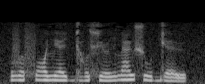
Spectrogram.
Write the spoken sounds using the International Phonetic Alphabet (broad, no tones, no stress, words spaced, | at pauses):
vəfɔlʲæi̯ ɡʲɑ̤lˠxʲə˞i̯læy̯ ʃuɡʲɛy̯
